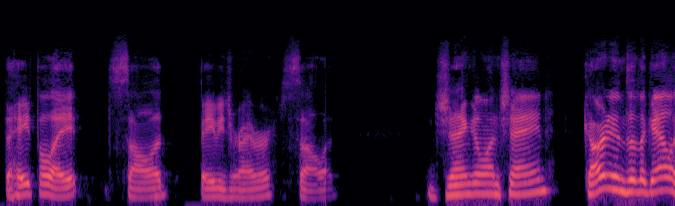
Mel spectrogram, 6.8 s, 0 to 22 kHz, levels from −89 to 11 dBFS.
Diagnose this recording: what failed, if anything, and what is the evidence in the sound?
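Sudden gain jump, likely an unramped digital gain step: speech and background noise fall together by about 17 dB from 3.26 to 4.16 s, unlike compression.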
